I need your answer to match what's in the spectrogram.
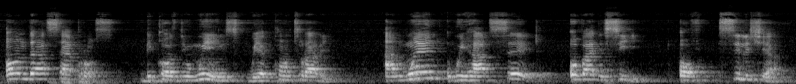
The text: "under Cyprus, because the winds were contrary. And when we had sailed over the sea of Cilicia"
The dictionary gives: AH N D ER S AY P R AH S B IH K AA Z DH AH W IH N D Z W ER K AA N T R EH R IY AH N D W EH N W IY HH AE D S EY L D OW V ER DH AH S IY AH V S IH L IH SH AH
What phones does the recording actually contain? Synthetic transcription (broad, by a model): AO N D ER S AY P R AH S B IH K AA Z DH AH W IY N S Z W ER K AA N T R EH R IY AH N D W EH N W IY HH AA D S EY D OW V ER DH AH S IY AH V S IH L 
